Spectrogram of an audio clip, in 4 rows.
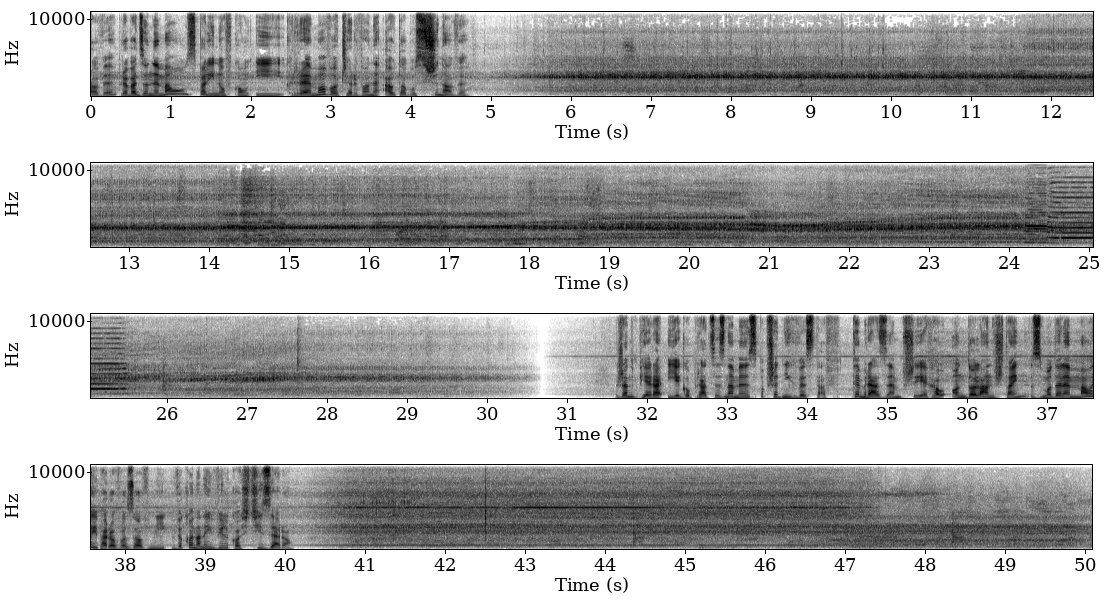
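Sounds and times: indistinct voices: 0:00.0 - 0:30.6, 0:31.4 - 0:50.0
model train whine: 0:00.0 - 0:50.0.

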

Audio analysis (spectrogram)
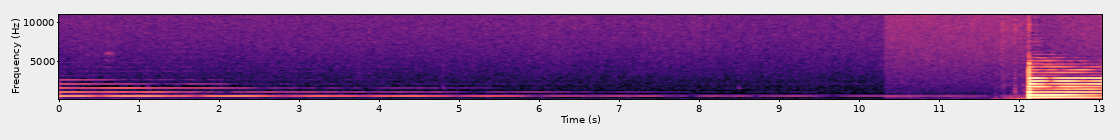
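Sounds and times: held piano note: 0:11.8 - 0:13.0.

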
